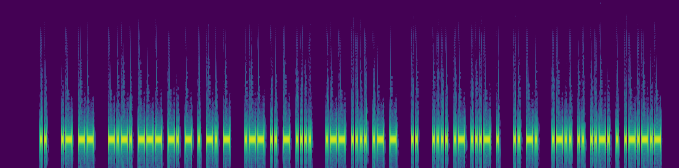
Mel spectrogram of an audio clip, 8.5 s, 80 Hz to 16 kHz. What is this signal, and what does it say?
Morse code, heard as a keyed tone, about 46 wpm, 700 Hz. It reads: I AM CONTENT WITH WHAT I HAVE IN LIFE.
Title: Sentences from Top 1000 Words - Review Part 6 - 45wpm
